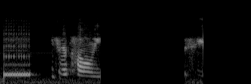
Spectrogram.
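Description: telephone ringing

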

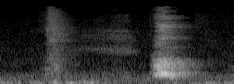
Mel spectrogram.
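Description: dog barking

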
